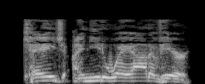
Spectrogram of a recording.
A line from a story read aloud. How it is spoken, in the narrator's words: he shouted over his shoulder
